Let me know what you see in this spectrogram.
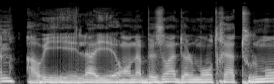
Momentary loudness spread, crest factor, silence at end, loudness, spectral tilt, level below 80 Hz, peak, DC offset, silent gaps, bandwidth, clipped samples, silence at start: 2 LU; 10 dB; 0 s; -13 LUFS; -6.5 dB/octave; -32 dBFS; -2 dBFS; under 0.1%; none; 14 kHz; under 0.1%; 0 s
